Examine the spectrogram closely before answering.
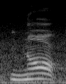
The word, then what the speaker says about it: knock: Like knock, in knock, K is followed by N.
